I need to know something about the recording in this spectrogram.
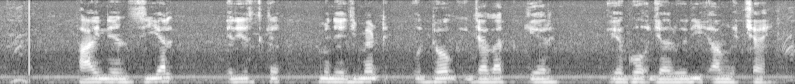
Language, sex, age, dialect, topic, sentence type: Maithili, male, 31-35, Bajjika, banking, statement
